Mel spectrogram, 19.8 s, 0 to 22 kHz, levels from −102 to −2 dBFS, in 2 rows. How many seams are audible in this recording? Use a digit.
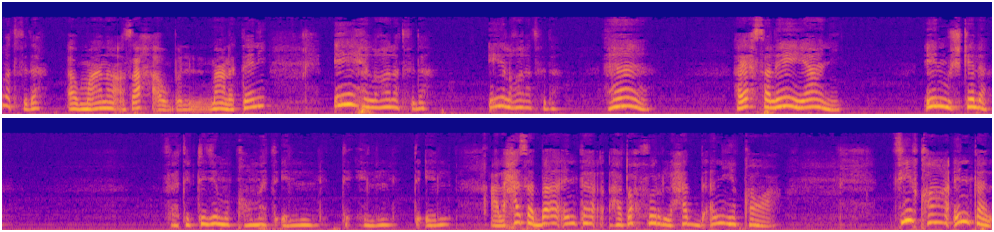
0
